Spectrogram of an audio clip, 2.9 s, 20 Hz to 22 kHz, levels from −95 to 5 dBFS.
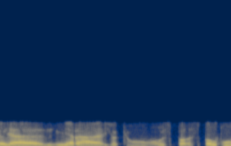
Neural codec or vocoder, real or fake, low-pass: none; real; 3.6 kHz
